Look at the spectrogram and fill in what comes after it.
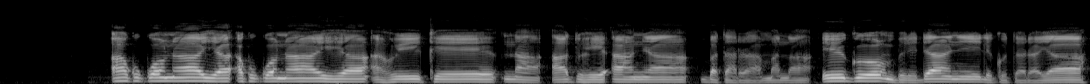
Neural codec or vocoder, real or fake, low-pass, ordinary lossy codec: none; real; 9.9 kHz; none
